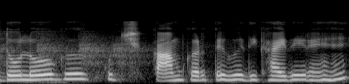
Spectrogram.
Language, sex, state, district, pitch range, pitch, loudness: Hindi, female, Uttar Pradesh, Muzaffarnagar, 205-235 Hz, 215 Hz, -19 LUFS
